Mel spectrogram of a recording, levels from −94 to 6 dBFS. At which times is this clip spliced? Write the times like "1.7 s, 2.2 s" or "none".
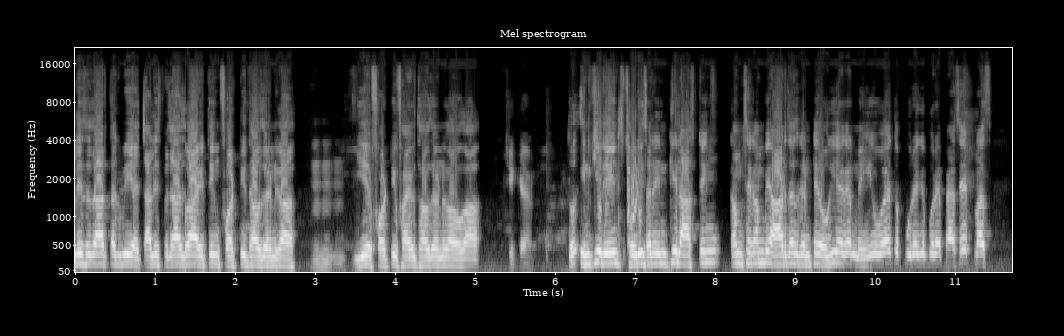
1.4 s, 7.1 s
